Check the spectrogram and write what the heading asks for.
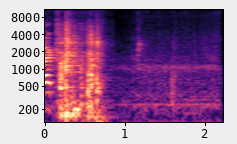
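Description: Metal lid of a charcoal kettle grill being set back on, a brief scraping clatter in the first second, then low background.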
